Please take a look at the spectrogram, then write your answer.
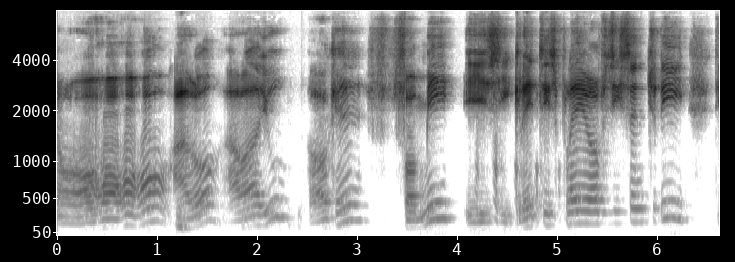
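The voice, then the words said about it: Put-on French accent. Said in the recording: “you're all supposed to talk in a French accent”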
